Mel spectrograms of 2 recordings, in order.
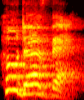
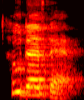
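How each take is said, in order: First: High, loud incredulous question; who does that, really. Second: Said in the usual way. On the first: Real, not acted. Laughing at herself.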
